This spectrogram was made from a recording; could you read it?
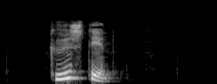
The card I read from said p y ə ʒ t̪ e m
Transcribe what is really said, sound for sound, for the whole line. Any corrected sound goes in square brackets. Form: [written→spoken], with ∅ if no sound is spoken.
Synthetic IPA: [p→k] y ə [ʒ→ʃ] t̪ e [m→n]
